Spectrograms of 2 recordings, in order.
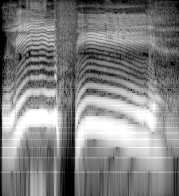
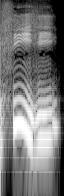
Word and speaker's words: فِيهِ: There's H there. You want to pronounce it. ثُمَّ بَارِكْ Li-fi. If someone said fihi, no, it's not. Don't say fihi, just stop on the H.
